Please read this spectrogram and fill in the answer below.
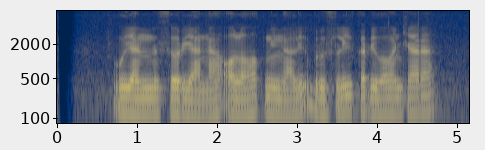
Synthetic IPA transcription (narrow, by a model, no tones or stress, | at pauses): ʔujansuɾianaɔ̰lɔɦɔk̚niŋalḭʔbɾuslikərdiwawaɲt͡ʃaɾa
